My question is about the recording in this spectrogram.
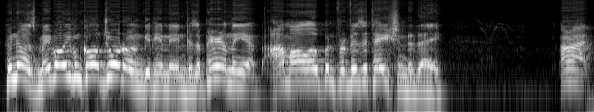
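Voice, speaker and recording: A man's voice: sits high, animated, quick pace, a bit bright, a little hiss or hum. A man hosting a comedy podcast, rambling and boastful about himself. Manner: boastful, rambling and self-important. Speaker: podcast host. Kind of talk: comedic character monologue.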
